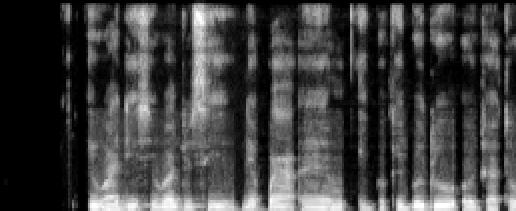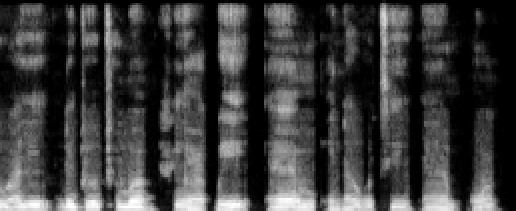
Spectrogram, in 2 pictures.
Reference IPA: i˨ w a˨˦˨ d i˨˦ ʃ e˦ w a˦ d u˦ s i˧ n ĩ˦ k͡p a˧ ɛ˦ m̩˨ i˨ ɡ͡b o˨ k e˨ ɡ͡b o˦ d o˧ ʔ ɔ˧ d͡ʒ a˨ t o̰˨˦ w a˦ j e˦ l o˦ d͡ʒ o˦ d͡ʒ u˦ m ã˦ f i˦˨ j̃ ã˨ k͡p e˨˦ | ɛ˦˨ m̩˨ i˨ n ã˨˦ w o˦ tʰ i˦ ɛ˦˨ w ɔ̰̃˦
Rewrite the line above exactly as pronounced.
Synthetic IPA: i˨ w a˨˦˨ d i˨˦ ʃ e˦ w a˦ d͡ʒ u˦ s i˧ n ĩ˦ k͡p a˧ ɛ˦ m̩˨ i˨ ɡ͡b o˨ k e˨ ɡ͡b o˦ d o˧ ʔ ɔ˧ d͡ʒ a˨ t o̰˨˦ w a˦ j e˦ l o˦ d͡ʒ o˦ d͡ʒ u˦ m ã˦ f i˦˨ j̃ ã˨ k͡p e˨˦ | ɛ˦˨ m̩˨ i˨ n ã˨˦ w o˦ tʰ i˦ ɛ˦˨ w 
